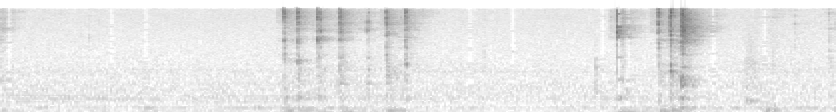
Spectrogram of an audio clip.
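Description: Computer keyboard being typed on, faint, in two short runs of key clicks.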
